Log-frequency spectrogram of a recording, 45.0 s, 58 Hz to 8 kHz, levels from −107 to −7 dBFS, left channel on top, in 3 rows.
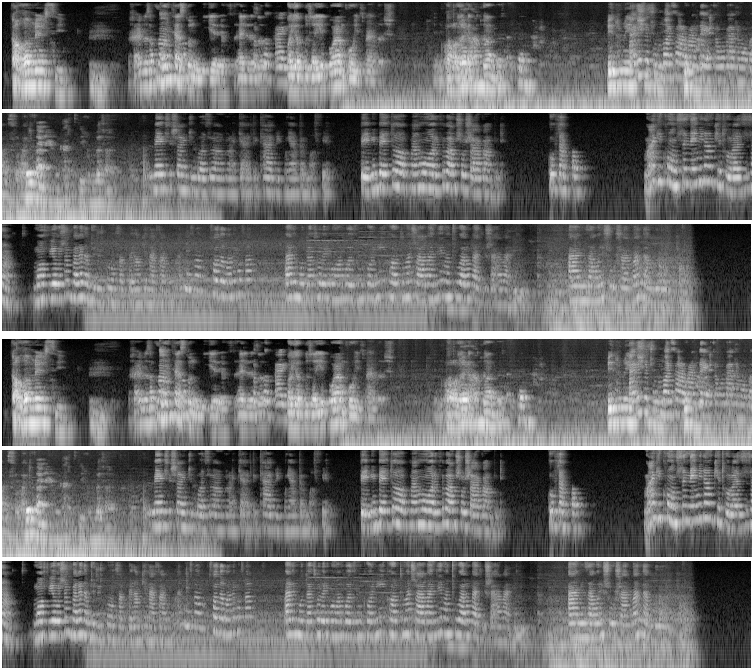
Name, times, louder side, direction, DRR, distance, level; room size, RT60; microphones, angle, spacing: voice 1, 0.2-1.2 1.7-2.1 8.8-10.0 10.3-10.6 12.1-13.2 13.6-14.0 15.4-16.3 16.7-17.3, right 1 dB, ahead, 0.6 m, -25 dB
voice 2, 2.5-5.2 5.7-7.8 8.6-10.2, left 1 dB, 85° left, 1.7 m, -29 dB
voice 3, 3.1-3.8 5.0-5.8 12.5-15.5 17.9-21.5 22.2-24.9 25.9-26.5 27.8-30.3 30.6-35.0 35.6-40.2 41.3-43.3, right 1 dB, 55° right, 0.9 m, -34 dB
sound 1, 6.7-19.3, equal, 80° right, 0.6 m, -35 dB
sound 2, 31.6-43.8, left 1 dB, 35° left, 0.8 m, -43 dB
3.5 x 3.3 x 2.7 m
head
